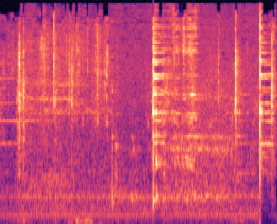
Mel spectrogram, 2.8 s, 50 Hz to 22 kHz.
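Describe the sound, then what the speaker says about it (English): Thinly sliced red onion tumbles into a bowl of cucumbers, with soft stirring and a few sharp clinks of a utensil against the bowl, close and moderately quiet. "To that, we're going to add 1 cup of thinly sliced red onion."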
